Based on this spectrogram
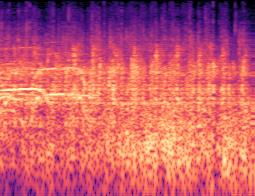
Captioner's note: applause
